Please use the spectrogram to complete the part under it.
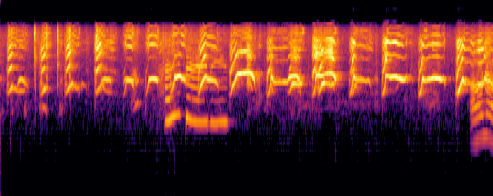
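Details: Unhappy Labrador Retriever puppies aged three to four weeks, their mother outside, whining almost without pause: a dense series of high, bending whimpers, some sliding downward, with a woman's soft voice briefly heard.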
